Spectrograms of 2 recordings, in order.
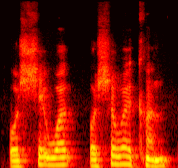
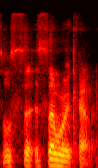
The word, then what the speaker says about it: Sewekan: It's Sewekan. Oh. I'm Okay. from Badagry. Say that again. Sewekan. Yeah. Sewekan. Okay. Yeah. All right. So Se is like God, and then Kan is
